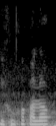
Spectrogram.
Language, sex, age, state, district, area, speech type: Assamese, female, 45-60, Assam, Jorhat, urban, spontaneous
